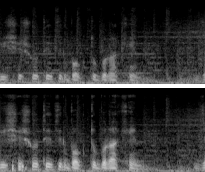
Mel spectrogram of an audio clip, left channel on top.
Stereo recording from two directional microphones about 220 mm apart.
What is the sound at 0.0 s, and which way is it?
Speech, 25° right (ahead or behind).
